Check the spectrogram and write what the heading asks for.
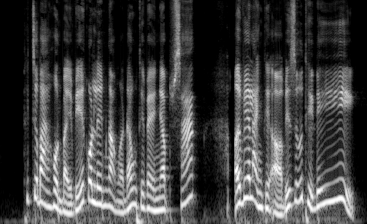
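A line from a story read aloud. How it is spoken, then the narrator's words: Woman wailing. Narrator (Vietnamese): Một bà khác gào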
